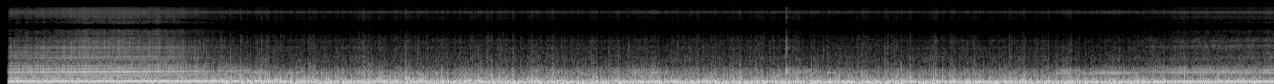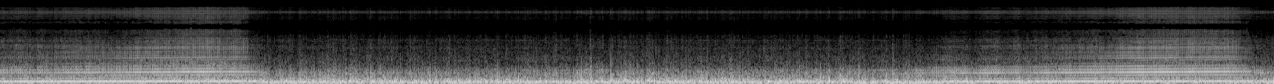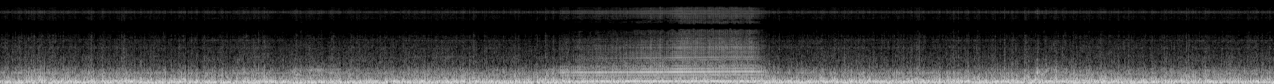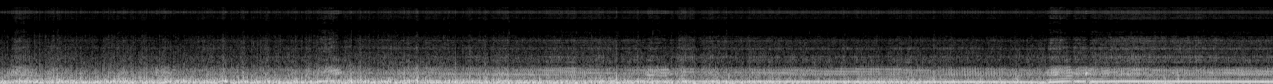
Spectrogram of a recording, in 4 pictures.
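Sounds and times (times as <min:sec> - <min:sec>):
car engine through exhaust: 0:00.0 - 0:50.9
engine note climbing in pitch: 0:00.1 - 0:34.2.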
